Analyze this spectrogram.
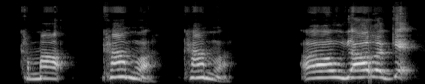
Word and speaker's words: Kamala: It's not Kamala. It's Kamala. Kamala. Oh, y'all are get. You can pronounce her name as Kamala.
